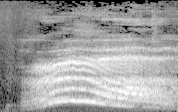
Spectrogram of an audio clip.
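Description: A single drawn-out roar from a monster of grotesque appearance, a loud, throaty groaning bellow that swells, arcs up in pitch, then slowly sags and fades, with no talking.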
